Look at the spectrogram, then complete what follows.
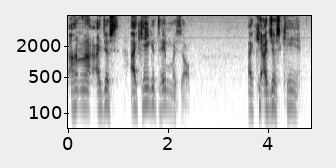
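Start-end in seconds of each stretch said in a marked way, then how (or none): none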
